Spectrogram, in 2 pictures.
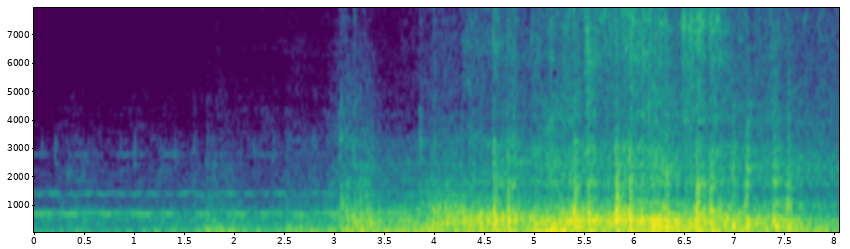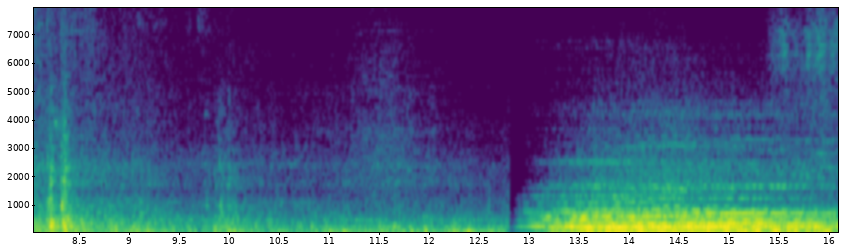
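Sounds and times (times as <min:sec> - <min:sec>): train rumble passing: 0:00.0 - 0:12.8
wheels clacking over rail joints: 0:01.4 - 0:11.1.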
